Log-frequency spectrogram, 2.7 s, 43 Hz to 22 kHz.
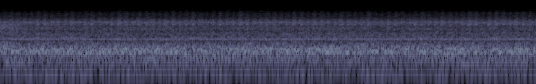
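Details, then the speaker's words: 1959 Axeman Anderson 130M coal stoker boiler on a heat call with stack temperature near but below the 80 °C set point, so only the combustion fan runs: even, steady rushing hum with a light constant whine. Normal. "fans just running now because this has not reached 80 degrees centigrade yet this is the stack temperature and it inhibits ashing until it reaches the 80 degree c set point"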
